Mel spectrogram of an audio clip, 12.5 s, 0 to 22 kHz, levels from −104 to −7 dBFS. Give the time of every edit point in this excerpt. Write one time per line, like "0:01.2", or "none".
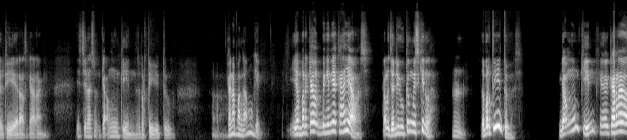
none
